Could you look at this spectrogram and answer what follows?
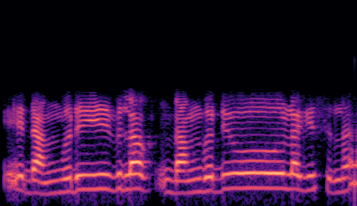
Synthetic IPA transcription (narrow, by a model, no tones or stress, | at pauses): edaŋbɔɾibilakdaŋbodiolaɡisila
